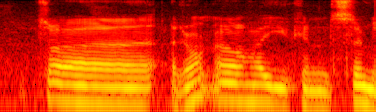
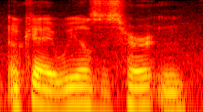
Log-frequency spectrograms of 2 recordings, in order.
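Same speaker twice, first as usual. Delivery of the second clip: ordinary delivery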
